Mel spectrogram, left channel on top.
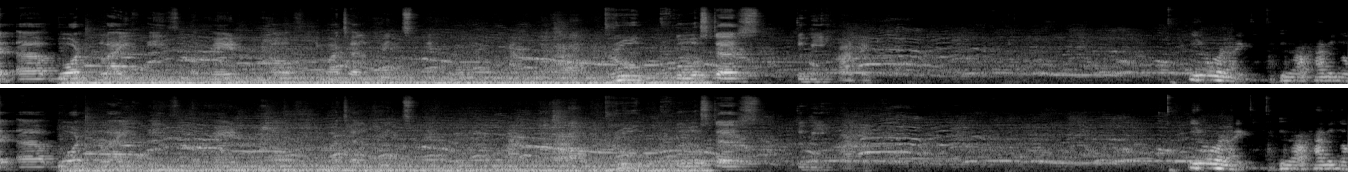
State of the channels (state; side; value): normal; both; correlation 0.46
